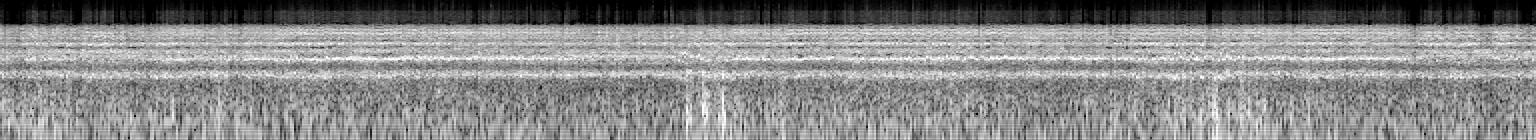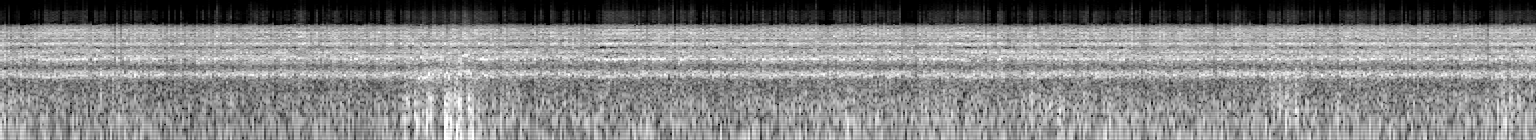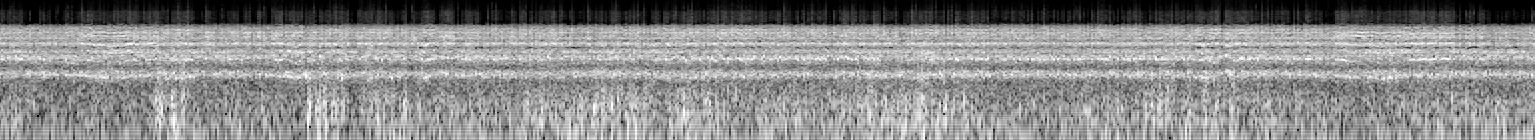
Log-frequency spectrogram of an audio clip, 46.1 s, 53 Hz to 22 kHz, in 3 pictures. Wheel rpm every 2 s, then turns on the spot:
230, 230, 230, 230, 220, 230, 220, 230, 230, 230, 240, 230, 230, 230, 230, 230, 230, 230, 230, 230, 230, 230, 230.
none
